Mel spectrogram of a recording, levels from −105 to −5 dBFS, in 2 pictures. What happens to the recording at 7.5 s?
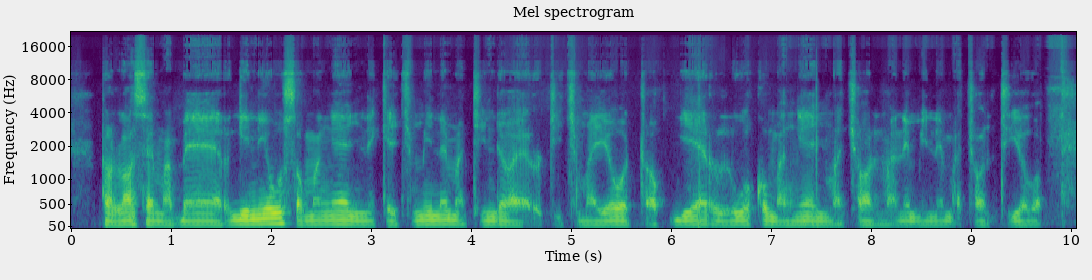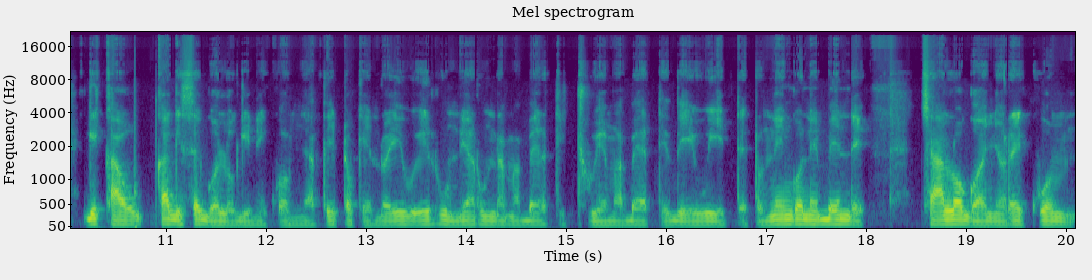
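A sudden voltage pulse, likely from a switch, plug or static discharge, enters the signal from 7.45 to 7.47 s as one loud pop, about 15 dB above the speech, which carries on underneath it. Throughout, including this moment, the speech sounds hoarse and grainy in the way of likely Opus compression at a low bitrate, perhaps around 16 kbps, in its hybrid speech mode.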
